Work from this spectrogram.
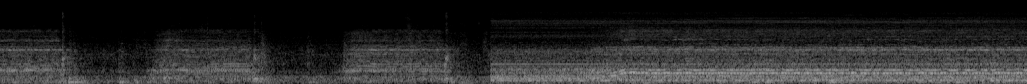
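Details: Hitachi BW-D7MV washing machine: rhythmic swishing pulses about three per second, then a steady droning hum with a ringing tone; abnormal noise present since January 15, recorded February 19, cause not found.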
